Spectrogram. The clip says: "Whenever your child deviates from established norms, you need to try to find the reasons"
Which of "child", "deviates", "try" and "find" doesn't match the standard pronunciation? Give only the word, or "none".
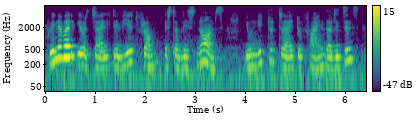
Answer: deviates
